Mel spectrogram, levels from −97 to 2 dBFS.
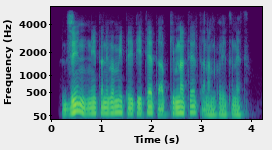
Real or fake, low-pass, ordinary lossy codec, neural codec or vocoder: real; 5.4 kHz; none; none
